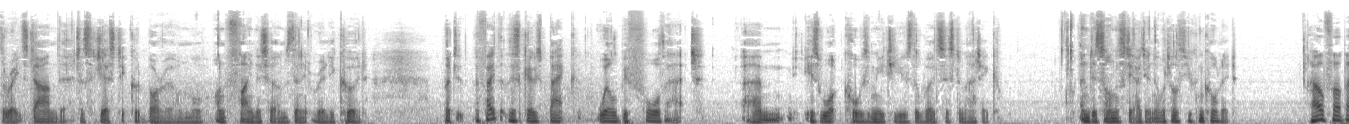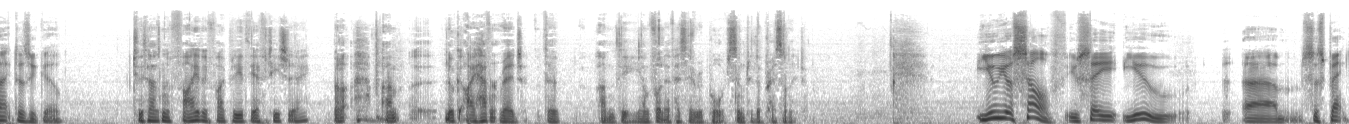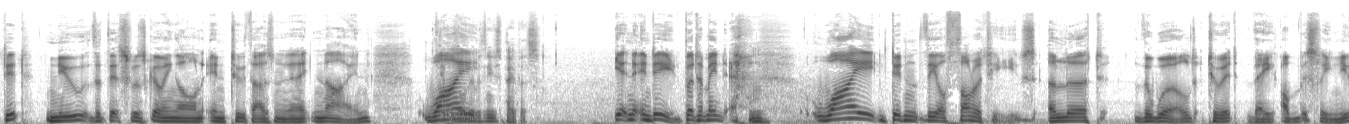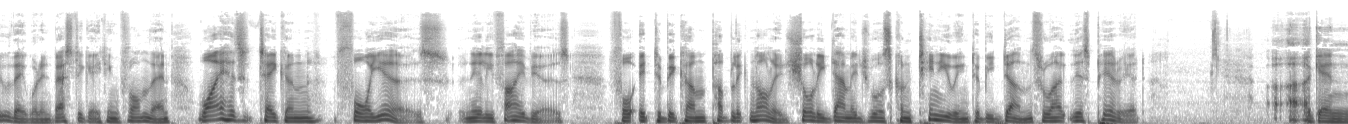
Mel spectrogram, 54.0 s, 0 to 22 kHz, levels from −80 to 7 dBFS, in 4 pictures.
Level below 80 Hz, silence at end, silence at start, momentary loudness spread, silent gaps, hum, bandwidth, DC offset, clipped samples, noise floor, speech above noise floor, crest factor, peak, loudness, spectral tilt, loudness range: -36 dBFS; 0 s; 0 s; 12 LU; none; none; 15.5 kHz; under 0.1%; under 0.1%; -49 dBFS; 28 dB; 16 dB; -4 dBFS; -21 LUFS; -5 dB/octave; 3 LU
